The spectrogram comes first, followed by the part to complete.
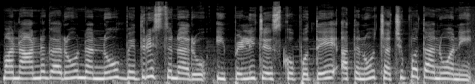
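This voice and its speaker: A woman playing a fretful young village bride-to-be in an animated moral story. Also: high-pitched, fast talker, close to an everyday voice. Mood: distressed, resigned. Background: faint music.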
